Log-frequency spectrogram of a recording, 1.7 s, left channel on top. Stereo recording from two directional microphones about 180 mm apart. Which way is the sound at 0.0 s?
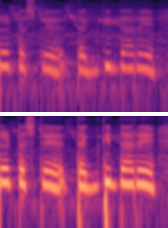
40° right (ahead or behind).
